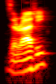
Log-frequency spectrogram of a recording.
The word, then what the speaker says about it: Zarate: Now, I'm pronouncing that rhymes with karate. Zarate.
